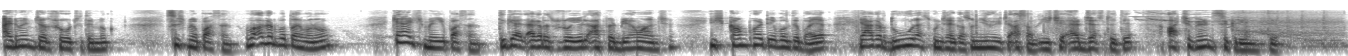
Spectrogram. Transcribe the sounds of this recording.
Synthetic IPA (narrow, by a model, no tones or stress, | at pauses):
ɐɖʋenʲt͡ʃɐɾʃoːt͡ʃʰi̥t̪emuk | sɨʃʰmepɐsɐnd̪ʋɐɐɡɐɾbɐt̪ɐɦiʋɐnoː | kʲaːt͡ʃʰimejipɐsɐnd̪t̪ik̬ʲaːt̪ʲɐɡɐɾɐsiʃʰojilʲɐt̪ʰpʲɐʈ̚beɦʋaːnt͡ʃʰiit͡ʃʰkɐmpʰɐɾʈeːbɐlt̪̬ebɐjɐkjaɐɡɐɾd̪uːɾɐsʲkunt͡ʃʰɐːjkɐsunjiɦit͡ʃʰiɐsɐljit͡ʃʰiɐɖd͡ʒɐsʈit̪i | ɐt͡ʃʰiʋeɳɖsikɾiːnt̪e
